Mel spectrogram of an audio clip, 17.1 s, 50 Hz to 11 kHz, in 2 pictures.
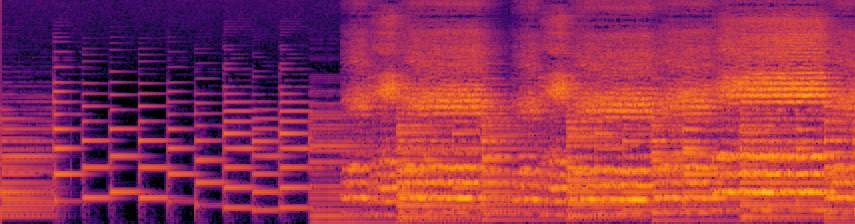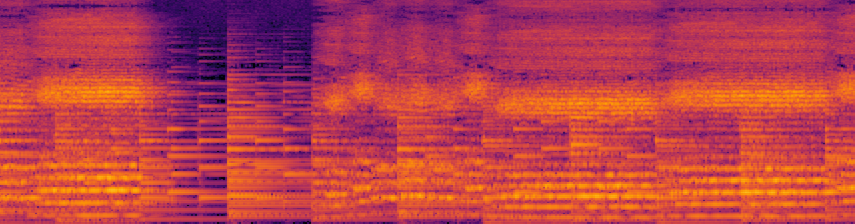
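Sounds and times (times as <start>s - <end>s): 
gospel choir singing with tenor: 3.4s - 10.2s, 11.7s - 17.0s.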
